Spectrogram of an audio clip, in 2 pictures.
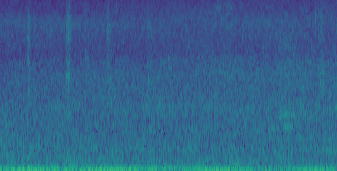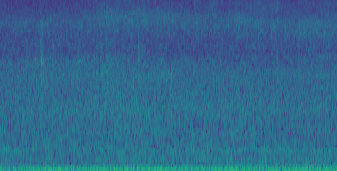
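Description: A harbour ferry under way: a steady low rumble of engine drone and water, with wind buffeting the microphone on the open deck.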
